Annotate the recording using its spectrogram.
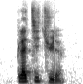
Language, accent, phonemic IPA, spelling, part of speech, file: French, France, /pla.ti.tyd/, platitude, noun, LL-Q150 (fra)-platitude.wav
- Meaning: 1. flatness 2. blandness, triteness, unoriginality 3. platitude, banality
